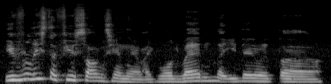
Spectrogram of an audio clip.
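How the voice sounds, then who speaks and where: A male podcast host with a somewhat high speaking pitch. He chats casually with his guest, hyped about the music and dropping swear words freely. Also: lively intonation, a little fast, darkish tone. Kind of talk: casual interview chat.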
